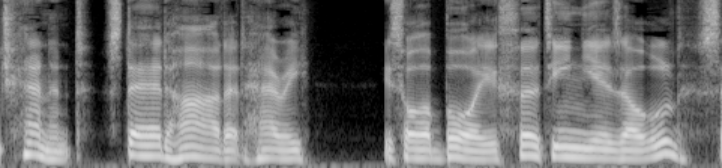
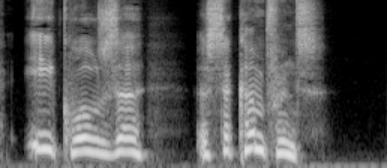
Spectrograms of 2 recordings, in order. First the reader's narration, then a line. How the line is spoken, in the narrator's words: Hammy stuttered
